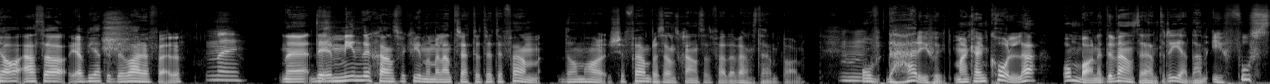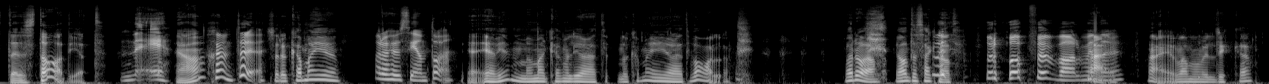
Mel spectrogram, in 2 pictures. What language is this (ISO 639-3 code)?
swe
